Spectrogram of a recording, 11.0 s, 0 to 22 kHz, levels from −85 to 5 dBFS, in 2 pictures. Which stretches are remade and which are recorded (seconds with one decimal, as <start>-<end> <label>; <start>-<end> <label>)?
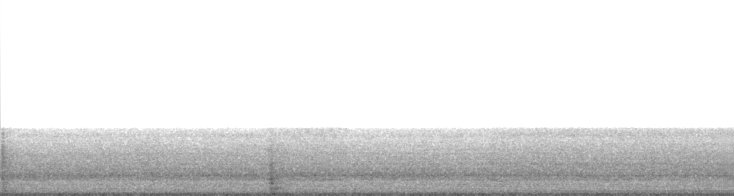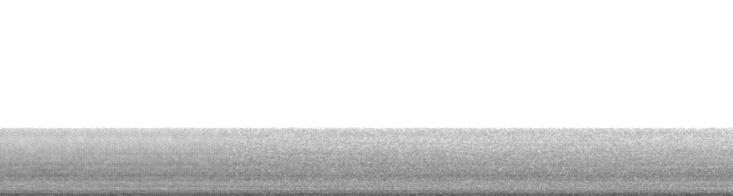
0.0-5.4 recorded; 5.4-7.2 remade; 7.2-11.0 recorded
